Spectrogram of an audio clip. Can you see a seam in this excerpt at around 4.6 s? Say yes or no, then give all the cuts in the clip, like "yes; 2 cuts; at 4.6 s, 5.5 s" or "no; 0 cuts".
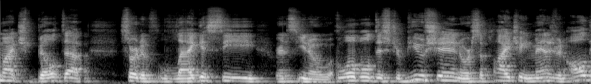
no; 1 cut; at 3.0 s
